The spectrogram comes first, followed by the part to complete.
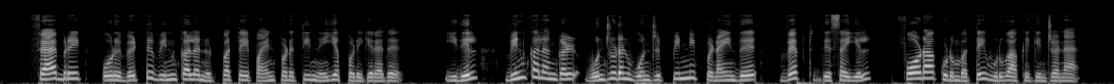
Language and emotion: Tamil, neutral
